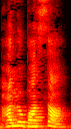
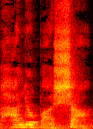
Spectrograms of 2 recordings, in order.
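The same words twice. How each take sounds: First: The middle consonant is a plain 's' sound. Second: The middle consonant is an 'sh' sound. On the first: The speaker calls it wrong. "আমরা যদি বলি ভালোবাসা, হবে না" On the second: The speaker calls it right. "তবুও তালবেশ স এরই উচ্চারণ"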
